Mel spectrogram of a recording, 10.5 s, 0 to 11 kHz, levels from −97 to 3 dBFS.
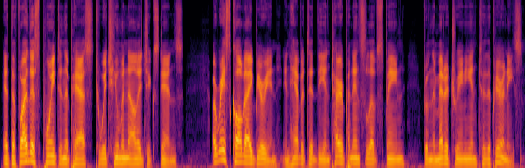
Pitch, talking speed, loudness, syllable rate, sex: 105 Hz, 160 wpm, -20 LUFS, 5.4 syllables/s, male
